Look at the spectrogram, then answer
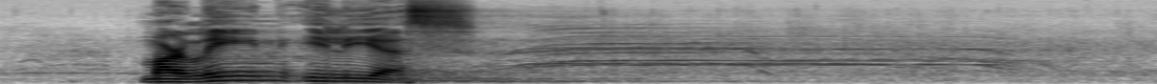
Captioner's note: audience cheering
